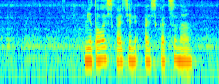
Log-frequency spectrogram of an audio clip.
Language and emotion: Russian, neutral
